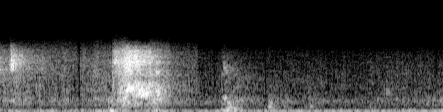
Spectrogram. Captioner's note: gunfire blasting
